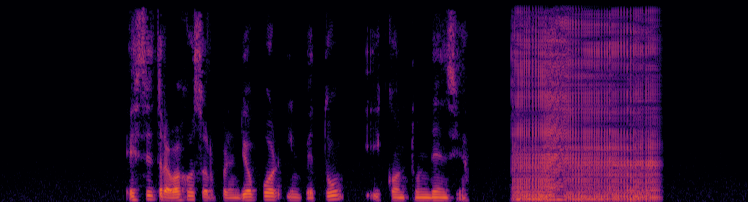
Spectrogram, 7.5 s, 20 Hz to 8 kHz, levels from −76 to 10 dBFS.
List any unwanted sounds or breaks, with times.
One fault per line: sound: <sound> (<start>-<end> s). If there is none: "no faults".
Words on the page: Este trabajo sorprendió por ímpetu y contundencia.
sound: squeak (5.1-6.6 s)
